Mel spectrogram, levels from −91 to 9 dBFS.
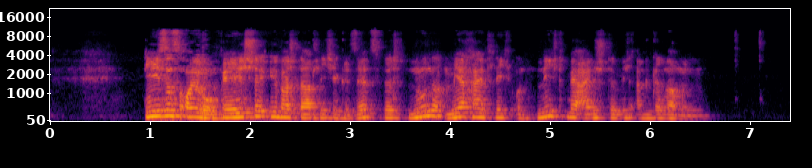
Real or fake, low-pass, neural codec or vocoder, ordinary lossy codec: real; 9.9 kHz; none; Opus, 24 kbps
